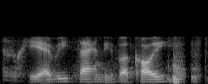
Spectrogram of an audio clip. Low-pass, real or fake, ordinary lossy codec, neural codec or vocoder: 3.6 kHz; fake; none; codec, 16 kHz, 0.8 kbps, ZipCodec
